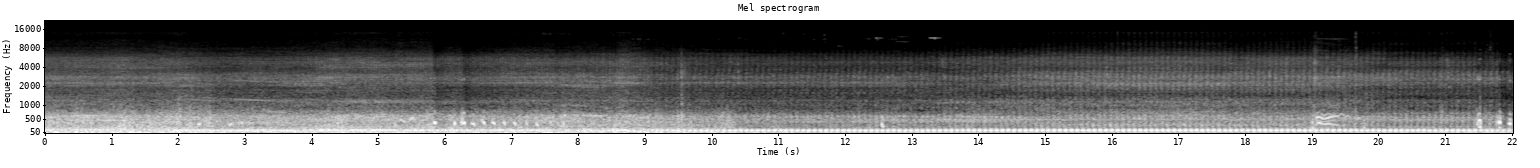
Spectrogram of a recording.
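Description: Sport motorcycle engine running at a steady cruising speed with no revving, a constant low drone under road and wind noise, heard from the rider's seat.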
